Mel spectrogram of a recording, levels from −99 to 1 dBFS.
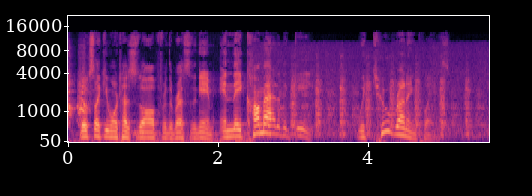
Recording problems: animal sounds; noticeable; throughout; 15 dB below the speech

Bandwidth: 13.5 kHz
